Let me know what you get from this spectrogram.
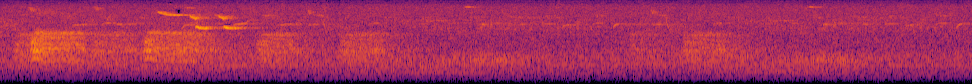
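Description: Birds calling over a steady outdoor background noise: a run of half-second calls, several in the first four seconds and one more about seven seconds in, with a few brief high chirps around two seconds in.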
